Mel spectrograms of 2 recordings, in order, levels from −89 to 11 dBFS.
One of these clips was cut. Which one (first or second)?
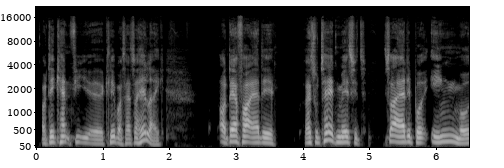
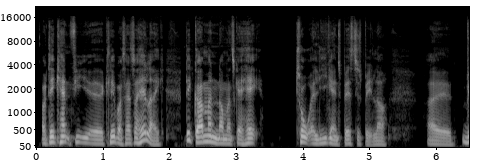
second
